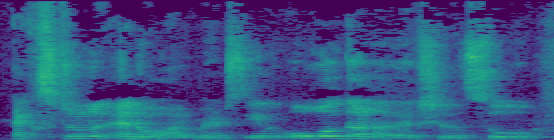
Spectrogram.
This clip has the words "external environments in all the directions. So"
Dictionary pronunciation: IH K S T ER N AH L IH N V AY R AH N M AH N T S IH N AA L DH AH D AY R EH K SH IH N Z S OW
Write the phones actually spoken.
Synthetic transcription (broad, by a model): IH K S T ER N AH L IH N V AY AH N M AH N T S IH N AA L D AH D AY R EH K SH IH N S S OW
